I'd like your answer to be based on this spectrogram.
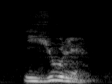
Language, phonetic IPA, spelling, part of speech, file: Russian, [ɪˈjʉlʲe], июле, noun, LL-Q7737 (rus)-июле.wav
- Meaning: prepositional singular of ию́ль (ijúlʹ)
